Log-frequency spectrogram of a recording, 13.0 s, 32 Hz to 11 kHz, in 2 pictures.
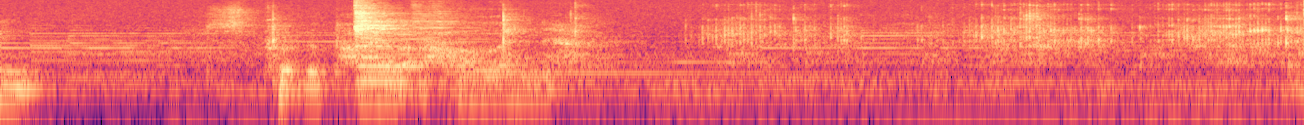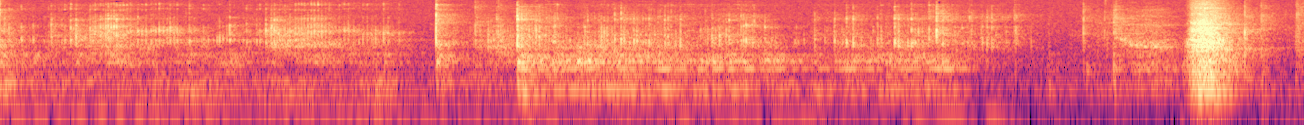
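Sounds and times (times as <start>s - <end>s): hand drill whirring and clicking: 2.8s - 12.1s.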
